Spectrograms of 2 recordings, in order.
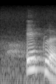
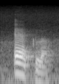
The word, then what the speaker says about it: একলা: একলা নয়, একলা।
